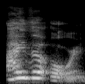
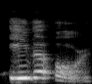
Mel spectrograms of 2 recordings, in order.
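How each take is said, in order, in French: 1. Cela se dit avec une prononciation britannique. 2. Cela se dit avec une prononciation américaine.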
